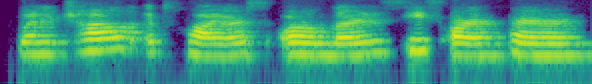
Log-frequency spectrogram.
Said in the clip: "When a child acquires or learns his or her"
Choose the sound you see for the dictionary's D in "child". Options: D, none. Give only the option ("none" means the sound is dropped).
D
